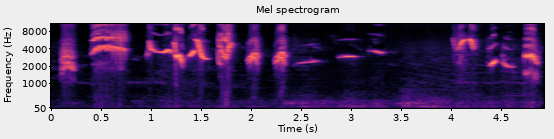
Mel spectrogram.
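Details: Oriental magpie-robin giving ngeplong-style song as a provoking lure: loud buzzy chirps, then soft thin whistled notes over low rumbling background, ending in more harsh chirps.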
